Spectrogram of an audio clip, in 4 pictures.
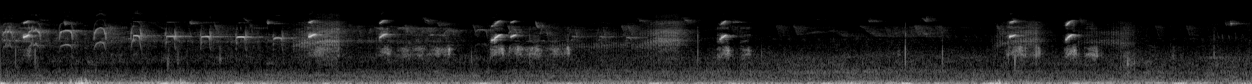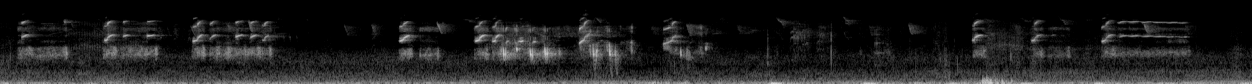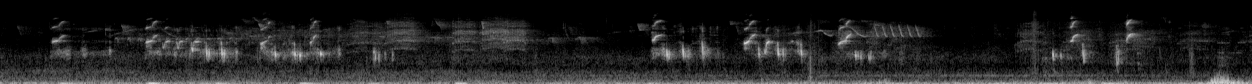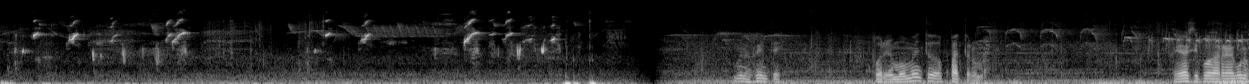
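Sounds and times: birds chirping: 0.0 - 50.0
dull low thumps: 36.9 - 37.8, 43.2 - 50.0.

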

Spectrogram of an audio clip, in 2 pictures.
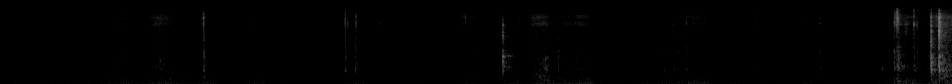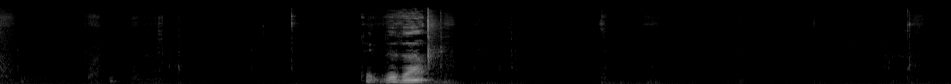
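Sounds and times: plastic clicks and scrapes: 3.4 - 12.7, 13.6 - 19.0.

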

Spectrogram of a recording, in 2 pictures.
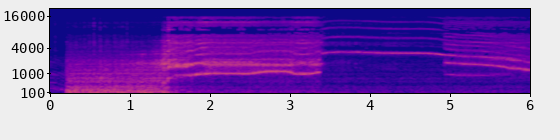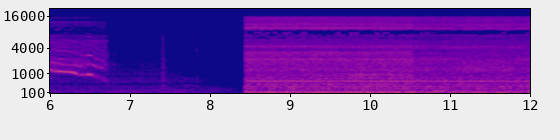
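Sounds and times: drill bit squealing in wood: 1.4 - 6.8.

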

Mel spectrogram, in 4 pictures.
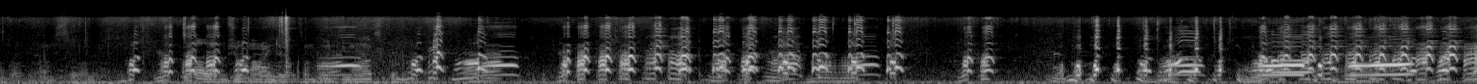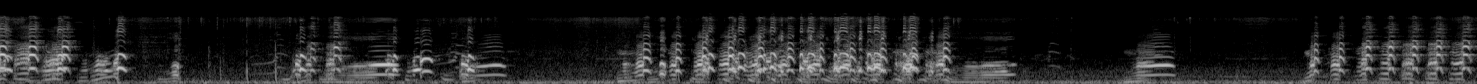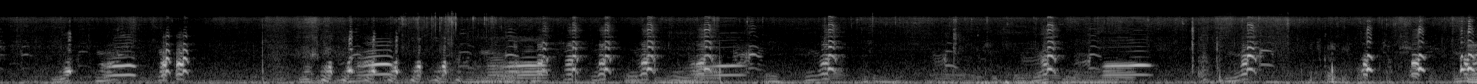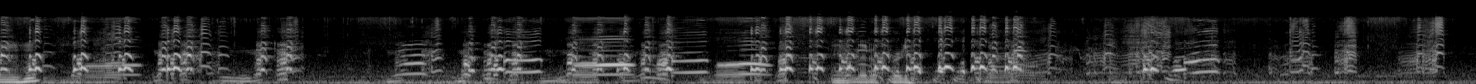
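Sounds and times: goose honking: 0.6 - 26.6, 27.8 - 58.9.

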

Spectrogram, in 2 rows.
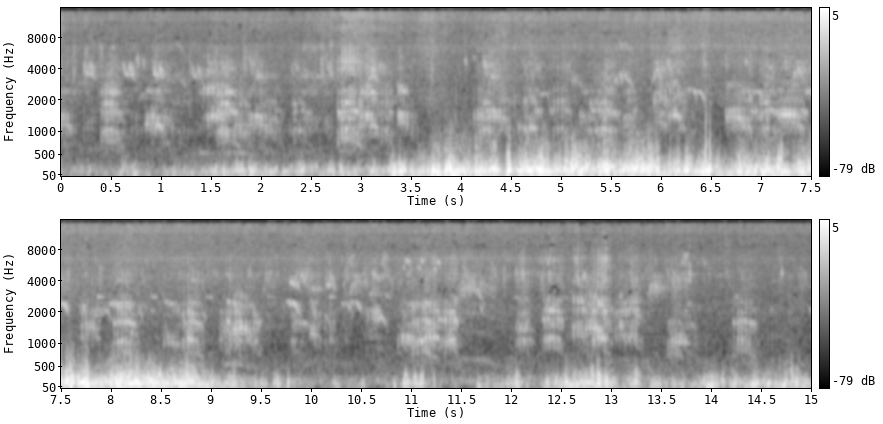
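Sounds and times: flock of birds calling: 0.0 - 15.0
wind rumble on microphone: 0.0 - 15.0.

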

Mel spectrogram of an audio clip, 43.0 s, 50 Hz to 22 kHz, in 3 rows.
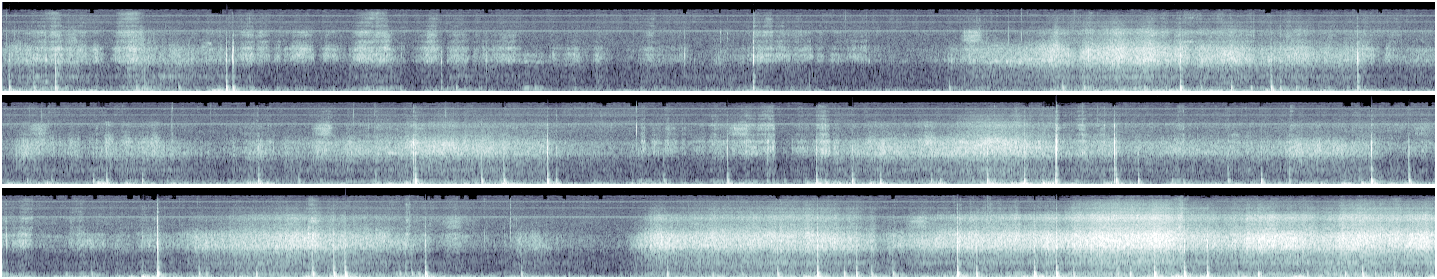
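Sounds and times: wind rumble on microphone: 0.0 - 42.9
snowboard hissing through snow: 9.5 - 16.0, 21.4 - 34.2, 34.9 - 42.9.

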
